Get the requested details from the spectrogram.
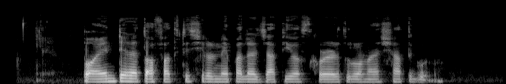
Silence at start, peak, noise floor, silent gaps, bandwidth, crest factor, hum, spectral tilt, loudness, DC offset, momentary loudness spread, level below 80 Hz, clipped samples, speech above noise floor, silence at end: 0.85 s; 0 dBFS; -49 dBFS; none; 10.5 kHz; 20 dB; none; -6.5 dB/octave; -20 LUFS; under 0.1%; 12 LU; -60 dBFS; under 0.1%; 29 dB; 0.65 s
